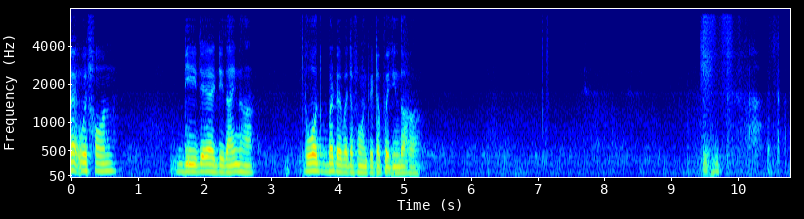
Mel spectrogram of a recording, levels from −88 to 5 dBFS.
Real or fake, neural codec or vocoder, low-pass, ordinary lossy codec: fake; codec, 16 kHz, 0.5 kbps, FunCodec, trained on Chinese and English, 25 frames a second; 7.2 kHz; none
